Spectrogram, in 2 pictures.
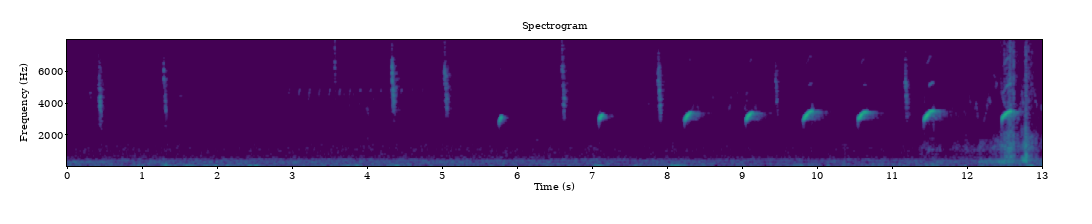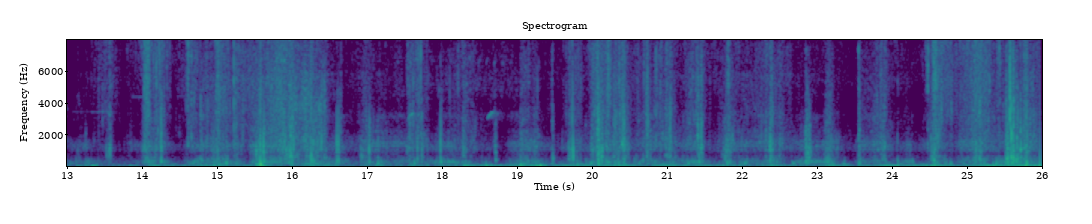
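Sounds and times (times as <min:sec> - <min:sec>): bird calling sharp notes: 0:09.1 - 0:11.8, 0:12.4 - 0:12.8
footsteps on trail: 0:12.6 - 0:26.0.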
